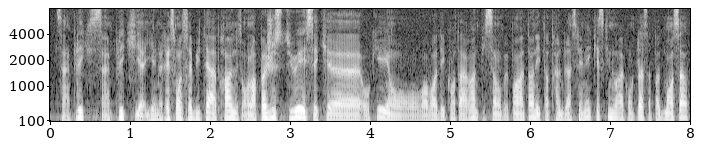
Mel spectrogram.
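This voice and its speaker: A man preaching a sermon with a Quebec French accent, swinging from hushed passages to fervent exclaiming. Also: medium pitch, very fast, few pauses. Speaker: pastor.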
